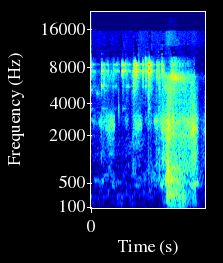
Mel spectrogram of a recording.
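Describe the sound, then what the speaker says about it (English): A small puppy named Minnie whimpers and yips close by in a short, high-pitched burst that rises toward the end, with no talking over it. "And there's his puppy."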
